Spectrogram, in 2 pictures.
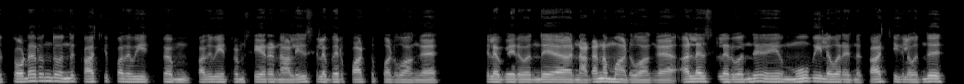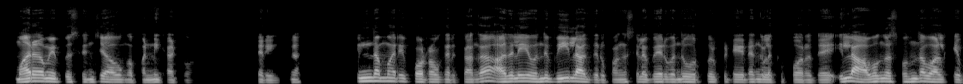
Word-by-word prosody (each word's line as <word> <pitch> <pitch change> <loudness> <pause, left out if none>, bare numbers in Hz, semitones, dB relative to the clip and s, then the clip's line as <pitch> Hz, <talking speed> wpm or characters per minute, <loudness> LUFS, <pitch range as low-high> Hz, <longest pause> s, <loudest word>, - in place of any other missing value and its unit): தொடர்ந்து 155 +4 +1
வந்து 140 +1 +1
காட்சி 130 +1 -1
பதவியேற்றம் 125 -2 -1 0.2
பதவியேற்றம் 120 0 -2
செய்றனாலயும் 115 +1 0
சில 120 - 0
பேர் 125 -1 0
பாட்டு 115 0 -2
பாடுவாங்க, 105 -1 -4 0.6
சில 120 -1 +2
பேர் 120 -1 +2
வந்து 115 +2 0 0.3
நடனம் 125 +4 +3
ஆடுவாங்க, 105 -1 -2 0.2
அல்லது 130 +2 +4
சிலர் 125 -2 -1
வந்து 130 +4 0 0.4
மூவியில 140 -2 +2
வர 120 - 0
இந்த 110 -2 -6
காட்சிகள்ல 115 -1 -1
வந்து 135 +3 +2 0.5
மறு 140 +4 +8
அமைப்பு 135 -4 +2
செஞ்சு 115 +2 -3
அவங்க 110 -1 -2
பண்ணிக்காட்டு. 105 -2 -4 0.7
சரிங்களா 105 +1 -5 0.6
இந்த 160 +2 +5
மாரி 150 -2 +1
போடறவங்க 115 -2 0
இருக்காங்க. 110 +5 -3 0.2
அதிலேயே 140 +2 +4
வந்து 140 +2 +2
வீலாகு 135 -6 +4
இருப்பாங்க. 110 +2 -6
சில 120 - -1
பேர் 120 -1 +1
வந்து 115 +1 -1
ஒரு 115 - -5
குறிப்பிட்ட 115 -1 -7
இடங்களுக்கு 115 -2 -3
போறது, 105 -1 -2 0.2
இல்ல 150 - +5 0.2
அவங்க 135 +2 +2
சொந்த 135 +2 +1
வாழ்க்கை 115 -2 -1
120 Hz, 150 wpm, -25 LUFS, 110-130 Hz, 0.7 s, மறு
